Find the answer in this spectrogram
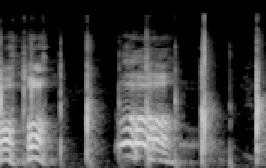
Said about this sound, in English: I hate clapping on the podcast.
